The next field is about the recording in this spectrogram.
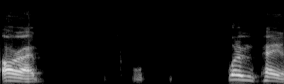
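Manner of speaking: talking with mouth full. A character sits munching food at a table and speaks, talking with a full mouth. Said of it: "kind of with a full mouth".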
